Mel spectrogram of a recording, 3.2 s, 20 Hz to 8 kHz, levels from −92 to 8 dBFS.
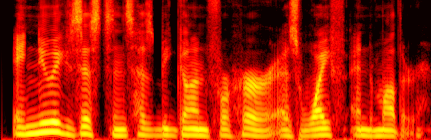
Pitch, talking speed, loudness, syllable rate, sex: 135 Hz, 205 wpm, -19 LUFS, 5.3 syllables/s, male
